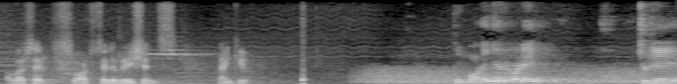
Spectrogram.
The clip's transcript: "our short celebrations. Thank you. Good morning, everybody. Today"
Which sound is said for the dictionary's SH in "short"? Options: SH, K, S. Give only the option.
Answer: S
